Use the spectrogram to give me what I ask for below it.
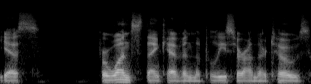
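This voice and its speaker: A man performs a put-on character voice. His pitch is very deep and low. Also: moderate pace. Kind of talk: radio drama acting.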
